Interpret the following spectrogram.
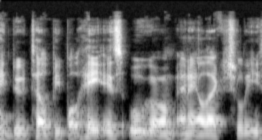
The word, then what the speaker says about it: Hugo: Now, my friends call me Ugo. Remember that. Yes, I know. I know. I I don't pronounce the name right. It's all right. Ugo.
